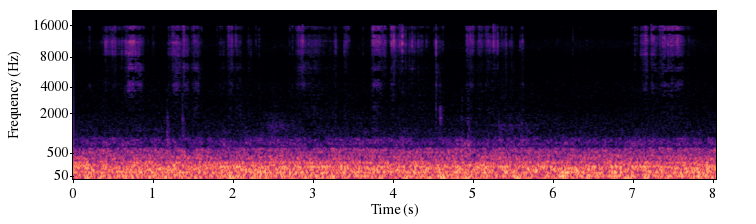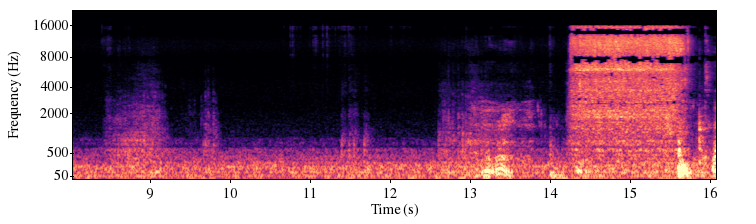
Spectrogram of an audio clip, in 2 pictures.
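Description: A bathroom tap runs for about a second and a half near the end and stops with a knock, over a steady low hum from the ceiling exhaust fan. Before it come a few faint scrapes of the shavette blade on a lathered cheek.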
